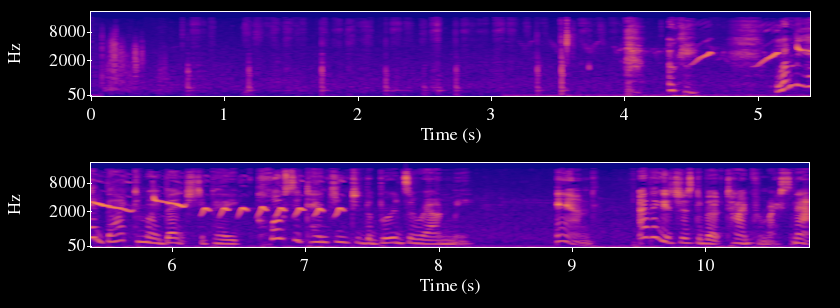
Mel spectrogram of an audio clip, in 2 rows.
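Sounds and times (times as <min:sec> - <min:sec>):
pen or pencil scratching across paper writing a note on a list: 0:00.7 - 0:03.9
sharp ticks and taps: 0:02.7 - 0:04.0
speech: 0:04.4 - 0:10.7.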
